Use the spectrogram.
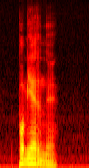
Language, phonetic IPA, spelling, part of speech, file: Polish, [pɔ̃ˈmʲjɛrnɨ], pomierny, adjective, Pl-pomierny.ogg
